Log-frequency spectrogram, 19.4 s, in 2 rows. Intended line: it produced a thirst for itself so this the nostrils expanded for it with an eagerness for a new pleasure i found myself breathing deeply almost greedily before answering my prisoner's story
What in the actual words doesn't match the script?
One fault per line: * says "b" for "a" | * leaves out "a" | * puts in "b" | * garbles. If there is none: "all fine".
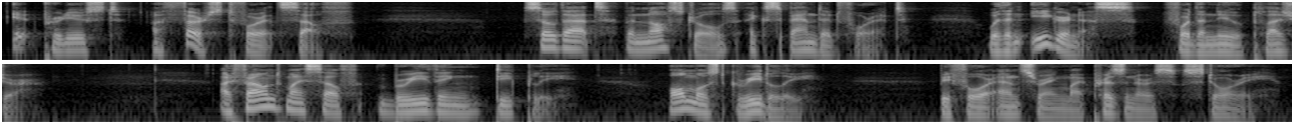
* says "that" for "this"
* says "the" for "a"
